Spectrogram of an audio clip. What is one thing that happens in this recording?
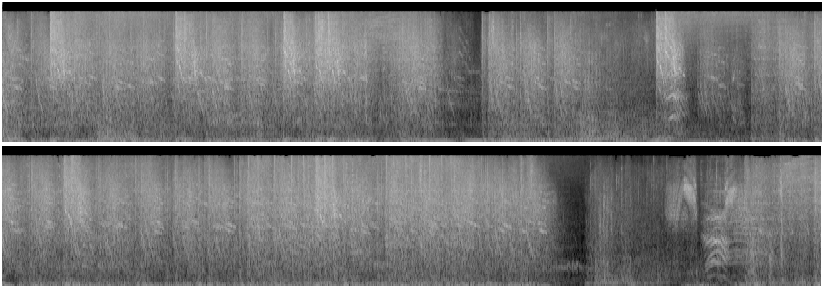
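Blaster shots fire rapidly in a battle.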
